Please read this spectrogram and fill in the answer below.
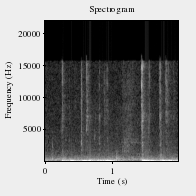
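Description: Typing on a computer keyboard: a quick, irregular run of keystrokes with a brief pause a little past the middle.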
